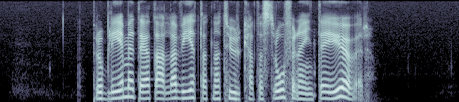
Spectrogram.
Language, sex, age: Swedish, female, 50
